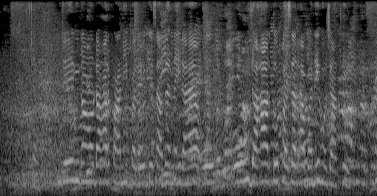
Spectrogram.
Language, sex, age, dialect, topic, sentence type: Chhattisgarhi, female, 18-24, Western/Budati/Khatahi, agriculture, statement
